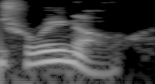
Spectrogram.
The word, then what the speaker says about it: Torino: I don't know if you pronounce it Turin, Torino.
